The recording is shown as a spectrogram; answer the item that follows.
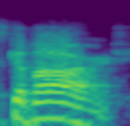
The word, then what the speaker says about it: Gabbard: Maybe you got lucky and you'll get away with mispronouncing her name. It's Gabbard, Gary.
